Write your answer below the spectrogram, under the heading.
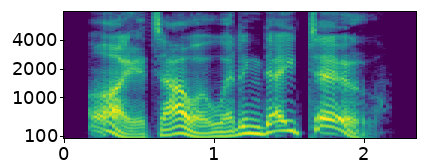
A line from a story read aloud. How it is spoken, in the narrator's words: exclaimed the carrier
